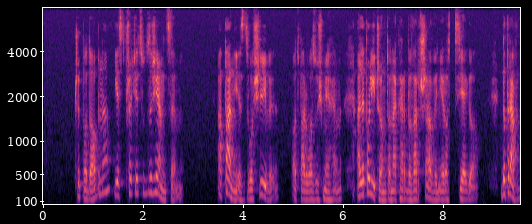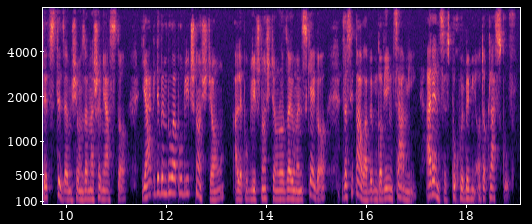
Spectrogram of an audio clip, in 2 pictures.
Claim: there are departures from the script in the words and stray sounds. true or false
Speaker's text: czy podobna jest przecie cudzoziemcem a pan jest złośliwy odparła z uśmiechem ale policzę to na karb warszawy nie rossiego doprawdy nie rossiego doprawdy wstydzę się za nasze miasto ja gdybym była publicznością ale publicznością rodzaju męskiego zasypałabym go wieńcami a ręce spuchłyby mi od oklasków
true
